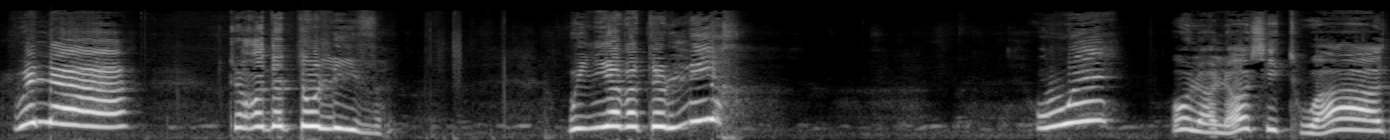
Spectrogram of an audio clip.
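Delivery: put-on mother cooing to her baby over his first book; baby talk. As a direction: gush up high over the book. Mother coos over baby's book.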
